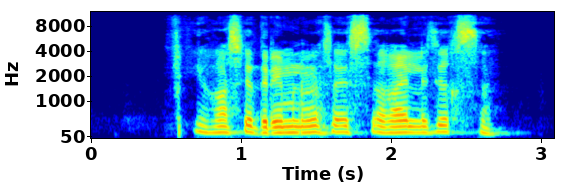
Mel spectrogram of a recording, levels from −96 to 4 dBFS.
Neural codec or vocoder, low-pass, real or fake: vocoder, 44.1 kHz, 128 mel bands, Pupu-Vocoder; 10.8 kHz; fake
